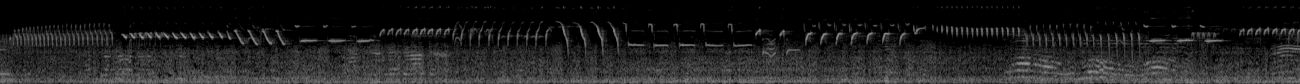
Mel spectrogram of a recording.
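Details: Pet canary singing a long varied song: rapid repeated trills and sweeping whistled notes, high-pitched phrases changing every second or two, with a steady low background hum.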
